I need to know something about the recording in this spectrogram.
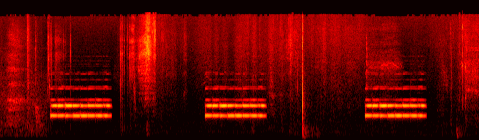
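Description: A phone's ringing tone sounds in short, evenly repeated bursts.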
